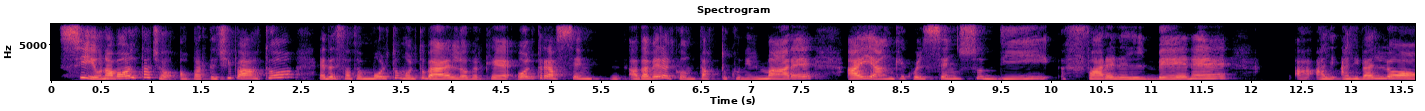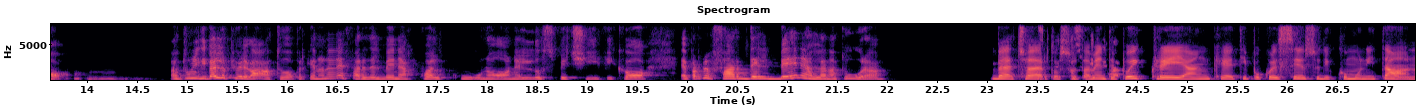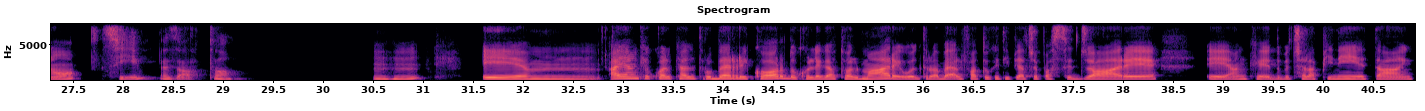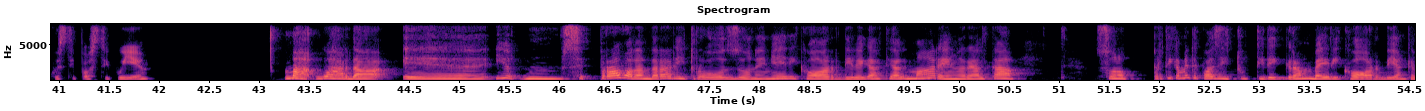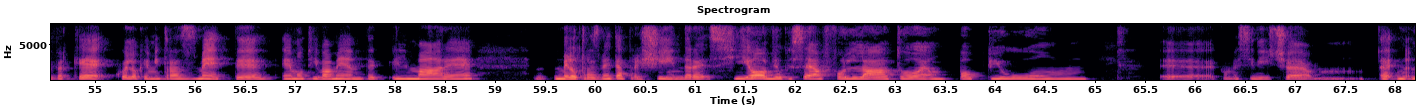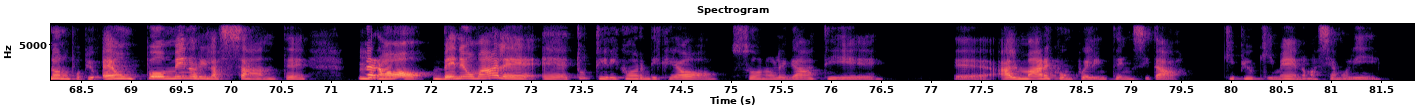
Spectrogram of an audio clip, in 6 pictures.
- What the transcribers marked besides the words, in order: "proprio" said as "popio"; "Assolutamente" said as "assoutamente"; "spiegare" said as "spiegà"; tapping
- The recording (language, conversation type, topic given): Italian, podcast, Come descriveresti il tuo rapporto con il mare?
